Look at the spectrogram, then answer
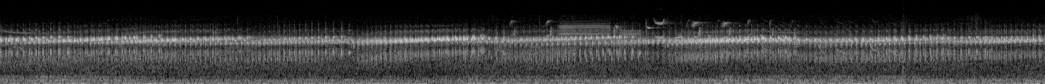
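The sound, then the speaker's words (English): A dense, continuous chorus of chorus frogs fills the air with overlapping high trilling calls, swelling and fading in loudness, with a song sparrow's notes barely audible beneath the din. “A song sparrow right in front of me, and you can barely hear him because of all of this chorus frog song.”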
